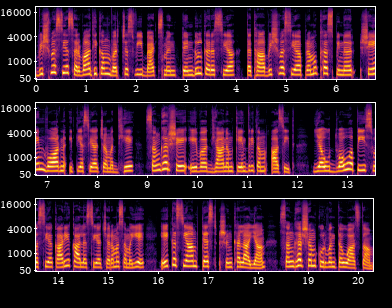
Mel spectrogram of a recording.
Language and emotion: Sanskrit, neutral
